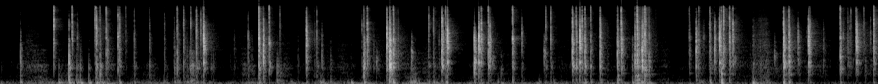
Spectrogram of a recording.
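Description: An empty, thin, clear plastic cookie tray is held in both hands while fingertips tap and press its molded cavities, crinkling it. Sharp, bright crackles and clicks come in quick, irregular bursts, each dying away almost instantly with almost no low end.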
